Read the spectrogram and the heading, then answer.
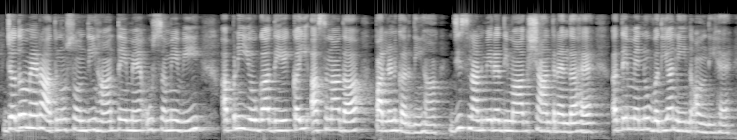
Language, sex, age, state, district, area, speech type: Punjabi, female, 18-30, Punjab, Kapurthala, rural, spontaneous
